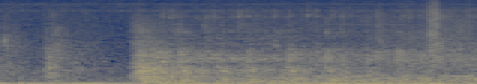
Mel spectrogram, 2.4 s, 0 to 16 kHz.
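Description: A 1983 KONE elevator's automatic sliding doors begin to close about half a second in, running steadily along their track, over a low machine hum.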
